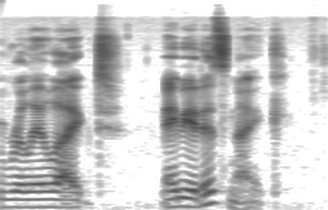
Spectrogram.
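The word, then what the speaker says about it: Nyck: It's Nick. It's Nick.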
